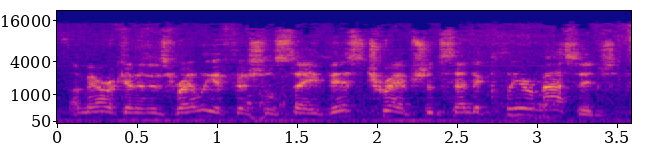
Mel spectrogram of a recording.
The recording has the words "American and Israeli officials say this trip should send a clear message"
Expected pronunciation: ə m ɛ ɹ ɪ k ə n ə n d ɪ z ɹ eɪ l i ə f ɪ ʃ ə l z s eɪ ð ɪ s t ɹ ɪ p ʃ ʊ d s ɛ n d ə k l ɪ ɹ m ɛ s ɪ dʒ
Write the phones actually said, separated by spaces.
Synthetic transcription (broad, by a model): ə m ɛ ɹ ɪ k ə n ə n ɪ z ɹ eɪ l i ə f ɪ ʃ l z s eɪ ð ɪ s t ɹ ɪ p ʃ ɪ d s ɛ n d ə k l ɪ ɹ m ɛ s ɪ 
